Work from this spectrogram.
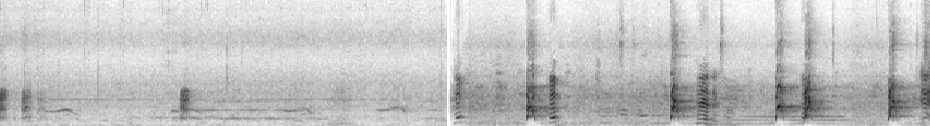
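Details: A Labrador named Molu and a street dog trade sharp, loud barks after a few seconds of soft whines.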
